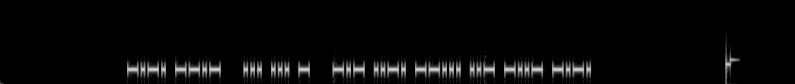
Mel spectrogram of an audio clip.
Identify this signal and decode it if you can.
Morse code, heard as a keyed tone, about 36 wpm, 700 Hz. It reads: CQ SST KF7UXC
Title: K1USN SST QSO Practice - 35wpm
